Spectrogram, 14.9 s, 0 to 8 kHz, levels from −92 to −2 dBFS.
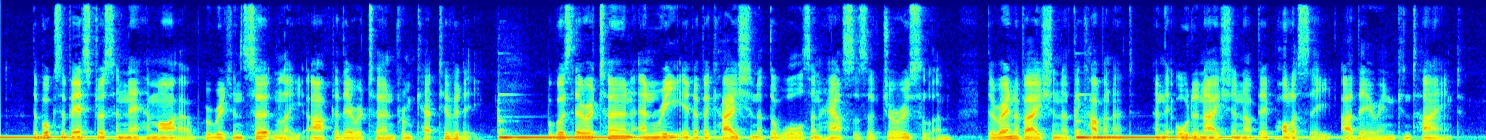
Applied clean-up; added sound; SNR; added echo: none; Keyboard (musical); 2 dB; none.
